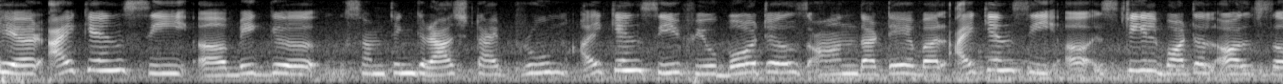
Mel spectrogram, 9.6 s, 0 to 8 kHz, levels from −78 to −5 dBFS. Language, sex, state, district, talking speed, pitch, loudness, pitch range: English, female, Punjab, Fazilka, 160 wpm, 275 Hz, -17 LUFS, 255-305 Hz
